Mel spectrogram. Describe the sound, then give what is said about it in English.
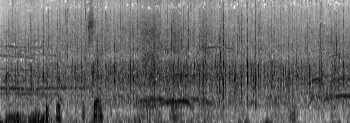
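Congregation applauding in church to welcome a pastor: steady, dense clapping that runs through the whole stretch, with a few raised voices rising through it. “Can you put your hands together and warmly welcome the Reverend Dr. Scott Dudley.”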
